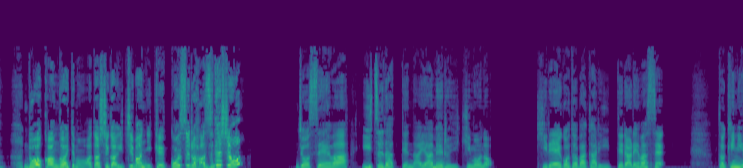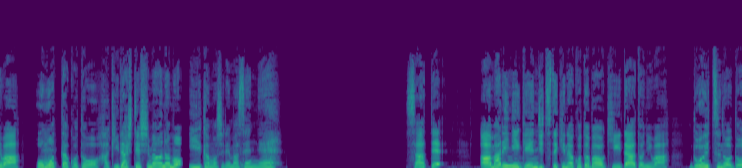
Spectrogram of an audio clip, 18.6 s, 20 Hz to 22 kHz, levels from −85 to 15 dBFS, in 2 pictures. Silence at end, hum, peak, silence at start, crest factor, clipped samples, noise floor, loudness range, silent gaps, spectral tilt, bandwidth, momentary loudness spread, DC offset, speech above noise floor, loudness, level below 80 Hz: 0 s; none; 0 dBFS; 0 s; 22 dB; under 0.1%; under -90 dBFS; 6 LU; 3.14-3.59 s, 6.29-6.71 s, 9.68-9.74 s, 12.88-14.36 s; -3.5 dB/octave; 16 kHz; 11 LU; under 0.1%; over 68 dB; -22 LUFS; -60 dBFS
